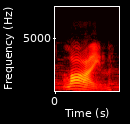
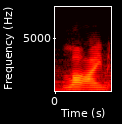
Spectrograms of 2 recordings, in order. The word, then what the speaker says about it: line: the word line today line that sounds like dine fine mine nine Pine wine so we have that long I sound line and the E is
